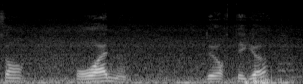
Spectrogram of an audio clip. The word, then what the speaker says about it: San Juan de Ortega: San Juan de Ortega, alors ça se prononce San Juan de Ortega, j'ai commencé à avoir des Buenos Dias.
